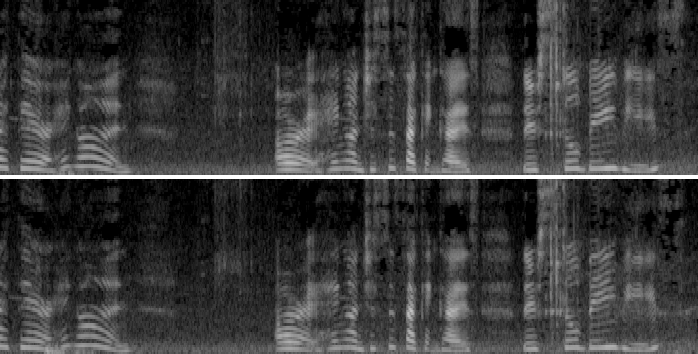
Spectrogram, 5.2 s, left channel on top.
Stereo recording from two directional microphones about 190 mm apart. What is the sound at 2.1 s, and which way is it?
A woman's voice, 20° left (ahead or behind).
